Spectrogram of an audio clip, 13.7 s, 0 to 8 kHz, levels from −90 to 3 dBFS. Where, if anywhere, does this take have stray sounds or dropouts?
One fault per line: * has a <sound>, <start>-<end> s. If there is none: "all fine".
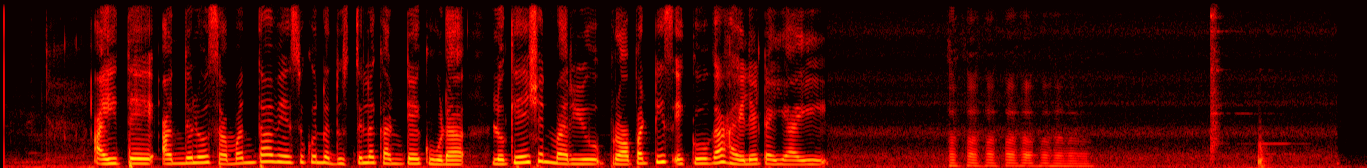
* has a laugh, 9.5-11.0 s
* has a thud, 12.0-13.2 s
